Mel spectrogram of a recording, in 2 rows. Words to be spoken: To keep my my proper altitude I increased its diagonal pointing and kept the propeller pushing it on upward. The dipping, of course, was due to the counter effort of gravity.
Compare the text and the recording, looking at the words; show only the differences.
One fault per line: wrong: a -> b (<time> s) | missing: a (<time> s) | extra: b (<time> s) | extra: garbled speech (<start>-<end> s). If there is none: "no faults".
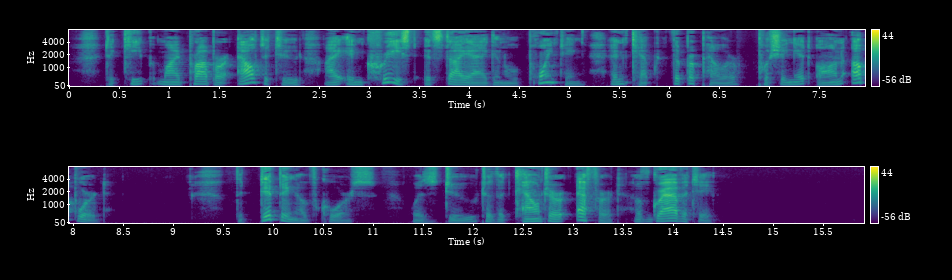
missing: my (1.1 s)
